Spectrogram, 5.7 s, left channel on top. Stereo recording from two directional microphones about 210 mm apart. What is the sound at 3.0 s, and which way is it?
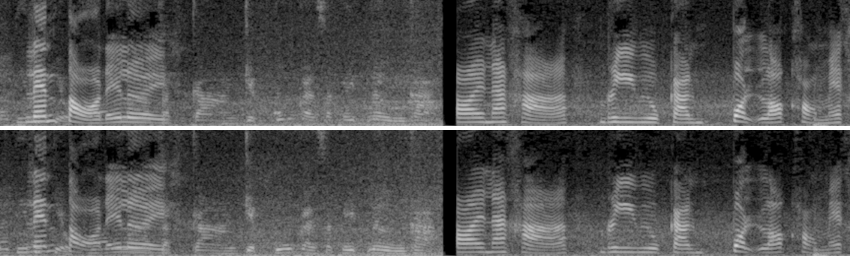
Speech, 20° left (ahead or behind).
